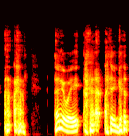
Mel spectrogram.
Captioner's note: berdehem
